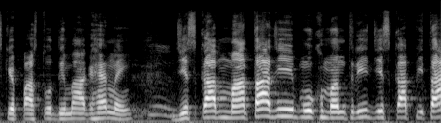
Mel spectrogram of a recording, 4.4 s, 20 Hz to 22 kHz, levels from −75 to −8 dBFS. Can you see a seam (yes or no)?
no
